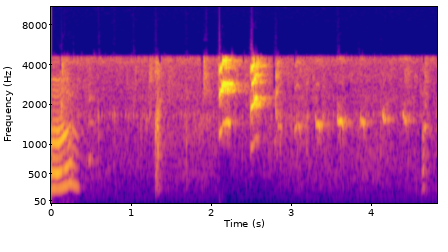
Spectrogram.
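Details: A Corgi puppy almost seven weeks old, from Katie's or Venus's litter, opens with a rising whine. Two sharp yelps and a run of soft squeaks follow, roughly every third of a second, alongside a human voice.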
